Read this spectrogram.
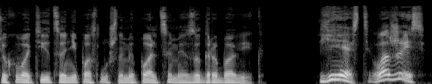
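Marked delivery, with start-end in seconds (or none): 3.2-4.3 shouting woman. Acted. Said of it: "крикнула Холли".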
